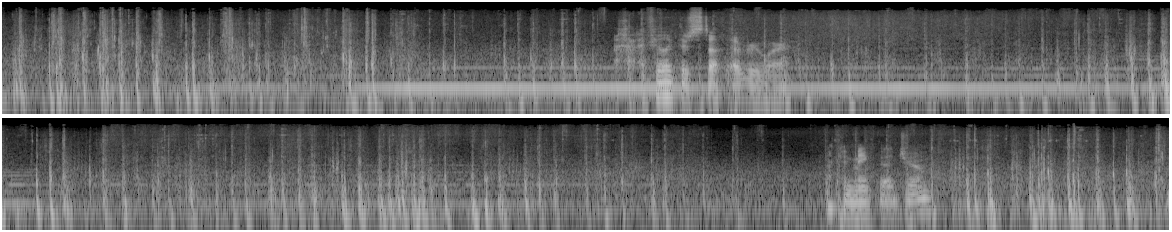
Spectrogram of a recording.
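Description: Hooves clop steadily on the ground as a horse walks.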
